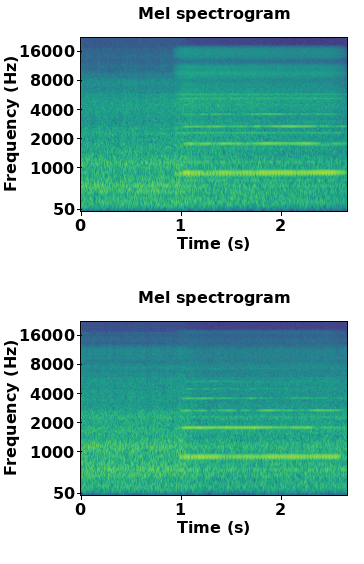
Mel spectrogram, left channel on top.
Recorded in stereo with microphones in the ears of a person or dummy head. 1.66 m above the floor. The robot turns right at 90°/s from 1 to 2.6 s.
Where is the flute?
70° right, 0.8 m; by 2.6 s 70° left, 0.8 m.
